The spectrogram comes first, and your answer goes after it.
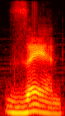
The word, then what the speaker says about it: Dzan: Weird to pronounce name, I know. Can you say it? Dzan? Yeah, Zan, got it.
